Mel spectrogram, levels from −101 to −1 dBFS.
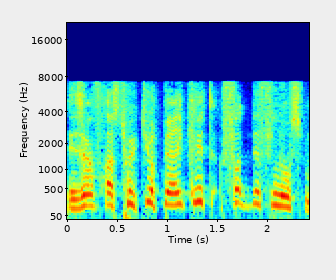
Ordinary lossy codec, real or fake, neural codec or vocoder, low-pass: none; fake; codec, 16 kHz, 1.1 kbps, Voila-Tokenizer; none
